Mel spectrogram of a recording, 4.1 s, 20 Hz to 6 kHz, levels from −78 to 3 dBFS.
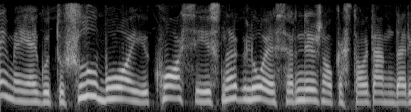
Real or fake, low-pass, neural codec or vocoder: real; 5.4 kHz; none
